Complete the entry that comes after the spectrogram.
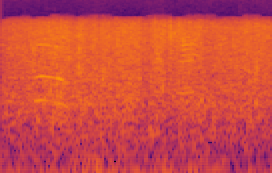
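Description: Balboa Island Ferry crossing the water at Newport Beach, carrying cars and people on a short trip; a steady, close, low rumble of water and wind washes continuously with no distinct breaks.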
